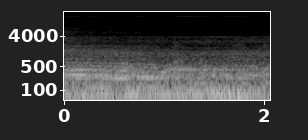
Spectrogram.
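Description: Low, steady rumble inside a hydraulic elevator cab while the car is in travel.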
